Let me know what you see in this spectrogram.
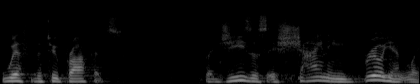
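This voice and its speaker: Slow-paced and somewhat breathy, a man speaks at a fairly high pitch with ordinary variation and a dark, mellow tone in a very clean recording with a silent background. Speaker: pastor. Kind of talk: sermon.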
